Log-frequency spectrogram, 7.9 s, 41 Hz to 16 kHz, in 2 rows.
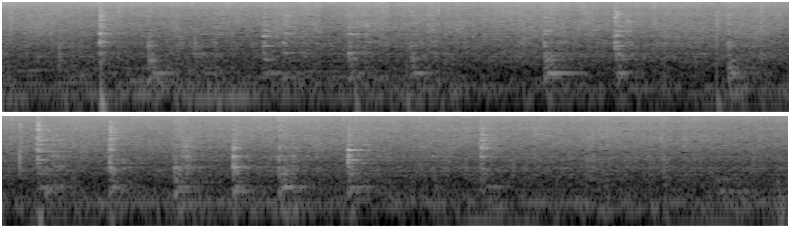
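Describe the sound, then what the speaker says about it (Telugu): Sliced onions and a split green chilli fry in a pan for gobi manchurian, giving a steady close sizzle broken by regular scraping clicks of a spatula stirring, with no talk. "సన్నగా తరిగిన ఉల్లిపాయ ముక్కల్ని ఒక పచ్చిమిర్చిని కూడా ఇలా చీలికలుగా చేసుకొని అవి కూడా వేసుకొని ఒక 2 నిమిషాలు మళ్ళీ వేయించుకోవాలి."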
